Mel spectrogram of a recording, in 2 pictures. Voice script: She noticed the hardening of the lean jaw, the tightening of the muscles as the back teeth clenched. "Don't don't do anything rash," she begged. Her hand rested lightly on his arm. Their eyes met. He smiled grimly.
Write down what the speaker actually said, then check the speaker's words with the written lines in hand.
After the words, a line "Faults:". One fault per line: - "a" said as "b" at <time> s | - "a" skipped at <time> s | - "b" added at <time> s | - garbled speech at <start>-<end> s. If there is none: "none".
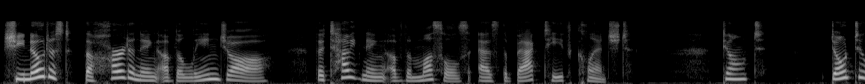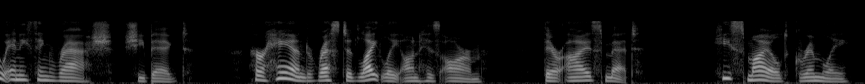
She noticed the hardening of the lean jaw, the tightening of the muscles as the back teeth clenched. "Don't don't do anything rash," she begged. Her hand rested lightly on his arm. Their eyes met. He smiled grimly.
Faults:
none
